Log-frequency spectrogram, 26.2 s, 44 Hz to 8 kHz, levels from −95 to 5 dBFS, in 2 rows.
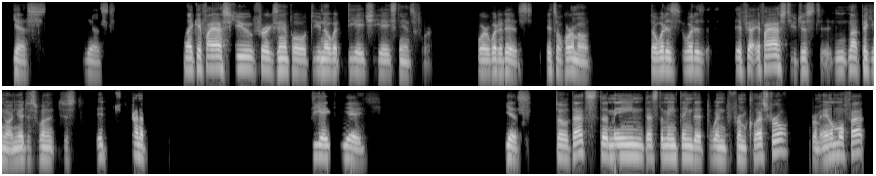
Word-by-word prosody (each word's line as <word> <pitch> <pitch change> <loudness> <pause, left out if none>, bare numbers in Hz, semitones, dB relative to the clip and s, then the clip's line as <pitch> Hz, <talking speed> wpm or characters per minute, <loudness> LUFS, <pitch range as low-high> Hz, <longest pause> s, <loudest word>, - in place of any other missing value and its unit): Yes. 105 -5 -5 0.6
Yes. 100 -3 -10 1.0
Like, 130 +2 +2
if 135 +1 0
I 140 0 +7
ask 140 -1 +4
you, 135 -1 +1
for 130 +3 +1
example, 115 -1 +1
do 120 - -19
you 120 - -5
know 120 -1 +4
what 115 0 +1
DHEA 115 -2 -5
stands 105 -2 -6
for, - - -24 0.7
or 110 -1 +2
what 115 -1 +2
it 110 - -2
is? 105 -4 -2 0.2
It's 120 -1 -5
a 115 - -2
hormone. 105 -5 +1 0.9
So, 120 - +1
what 130 +1 +3
is 120 -2 0
what 125 0 0
is 120 -3 -1 0.5
if 125 -2 -3
I - - +6
if - - -3
I 145 - +5
asked 145 -3 +3
you 110 -3 -16
just 120 -1 -5
n 120 -2 -9
not 130 -2 +1
picking 120 -4 -1
on 100 -1 0
you, 115 - +1
I - - +4
just 115 0 -10
want 115 -3 -1
to - - -26
just - - -12 0.2
it - - -4
j - - -15 0.2
kinda - - +4 2.5
DHEA. 130 -5 0 2.1
Yes. - - +3 0.5
So 130 -3 +3
that's 150 +5 +3
the 140 -1 +4
main 135 0 +4
that's 130 0 0
the - - -1
main 130 0 +3
thing 130 0 +2
that 115 -2 +1
went 120 -2 0
from 120 -3 -2
cholesterol, 165 +7 +2 0.3
from 110 -3 -3
animal 135 +5 +3
fat, 160 +3 +3
125 Hz, 150 wpm, -23 LUFS, 115-135 Hz, 2.5 s, I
